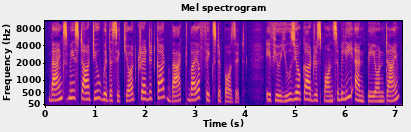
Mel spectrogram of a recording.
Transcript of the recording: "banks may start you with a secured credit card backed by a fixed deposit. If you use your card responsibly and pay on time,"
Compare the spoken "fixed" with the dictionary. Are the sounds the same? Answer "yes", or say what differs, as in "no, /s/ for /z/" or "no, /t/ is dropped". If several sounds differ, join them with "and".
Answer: yes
